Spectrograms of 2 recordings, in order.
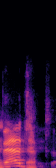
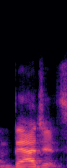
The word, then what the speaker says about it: Bagehot: Is it Bagehot, The Life and Times of the Greatest Victorian? Is that how you say that name? – Bagehot. – Okay. Yeah, Bagehot.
